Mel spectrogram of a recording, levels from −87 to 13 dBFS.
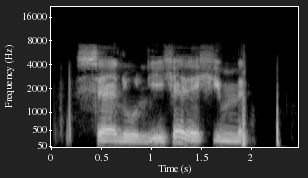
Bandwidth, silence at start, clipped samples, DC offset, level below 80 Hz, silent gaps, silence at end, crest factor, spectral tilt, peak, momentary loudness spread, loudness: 7.4 kHz; 0.15 s; under 0.1%; under 0.1%; -56 dBFS; none; 0.5 s; 16 dB; -3.5 dB/octave; -2 dBFS; 9 LU; -16 LUFS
